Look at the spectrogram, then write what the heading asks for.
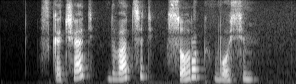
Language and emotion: Russian, neutral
